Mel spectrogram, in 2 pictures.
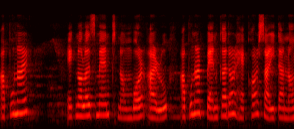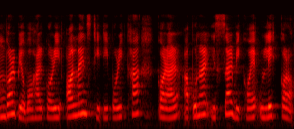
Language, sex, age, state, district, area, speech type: Assamese, female, 18-30, Assam, Dibrugarh, rural, spontaneous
